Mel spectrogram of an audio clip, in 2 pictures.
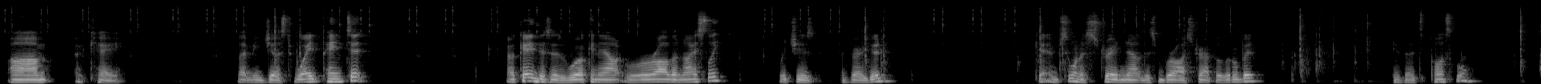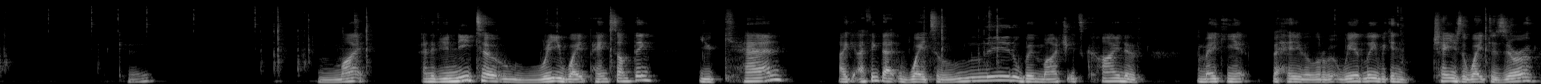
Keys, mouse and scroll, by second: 0.0 click, 0.3 click, 0.8 click, 1.2 click, 1.6 click, 2.0 click, 2.3 click, 2.7 middle click, 3.2 click, 3.5 click, 4.0 click, 4.4 click, 4.8 click, 5.2 click, 5.5 click, 5.8 click, 6.2 click, 7.5 click, 7.9 click, 8.2 click, 8.6 middle click, 9.2 click, 9.7 click, 10.0 click, 10.3 middle click, 11.0 click, 11.2 click, 12.0 click, 12.9 middle click, 13.8 ctrl+z, 15.1 middle click, 15.8 click, 16.5 click, 17.3 click, 18.1 middle click, 19.1 ctrl+z, 19.1-20.3 middle drag, 20.8 click, 21.4-24.2 middle drag, 24.7 shift+middle click, 25.3-27.3 middle drag, 28.7 click, 30.2 middle click, 30.7 click.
